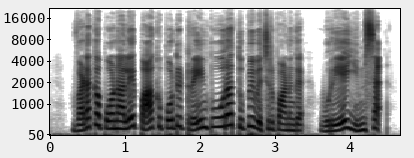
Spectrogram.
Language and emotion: Tamil, angry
